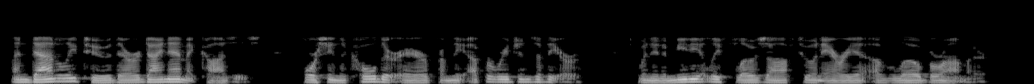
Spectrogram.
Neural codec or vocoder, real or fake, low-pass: none; real; 3.6 kHz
